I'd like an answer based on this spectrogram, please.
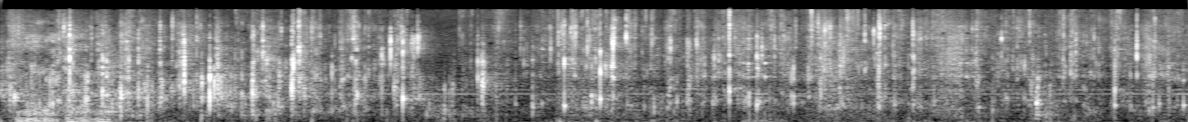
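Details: Lucky, a two-and-a-half-year-old male English-type Labrador Retriever, eating raw meat indoors; wet, sticky chewing and crunching in rapid, irregular bursts of sharp clicks throughout, with a brief low murmur at the start.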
